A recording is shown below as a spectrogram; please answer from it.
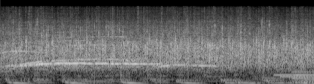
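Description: Loud, dense applause fills the room for a musician on a music show, steady clapping from a crowd with faint tonal traces of instruments lingering beneath, sustained for about three seconds without speech.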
